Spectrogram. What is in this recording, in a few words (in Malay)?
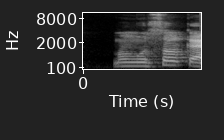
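"mengusulkan", Malay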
